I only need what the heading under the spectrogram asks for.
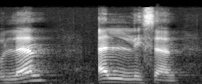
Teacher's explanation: Lam is pronounced on the edge of the tongue as well.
